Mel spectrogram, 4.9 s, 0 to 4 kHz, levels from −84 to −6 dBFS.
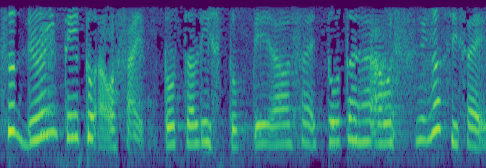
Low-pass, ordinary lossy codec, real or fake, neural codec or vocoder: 3.6 kHz; AAC, 16 kbps; fake; codec, 16 kHz, 8 kbps, FunCodec, trained on Chinese and English, 25 frames a second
